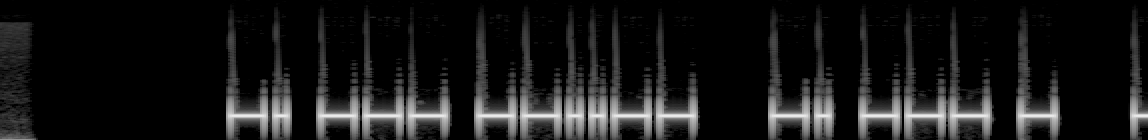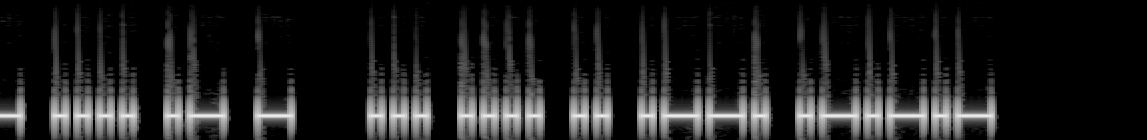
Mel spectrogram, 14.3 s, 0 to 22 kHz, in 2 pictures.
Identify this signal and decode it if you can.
Morse code, heard as a keyed tone, about 17 wpm, 700 Hz. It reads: NO, NOT THAT SHIP.
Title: Sentences from Top 1000 Words - Review Part 2 - 17wpm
